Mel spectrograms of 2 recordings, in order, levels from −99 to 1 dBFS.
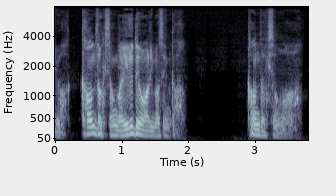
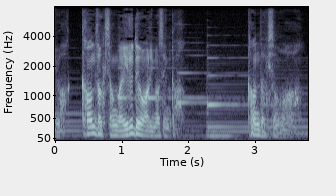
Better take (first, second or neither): second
